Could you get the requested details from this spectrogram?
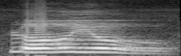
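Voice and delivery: loud, high, desperate call; old mother's piercing-pitched cry. A narrator's reading. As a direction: shout your son's name in alarm. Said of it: "criait la vieille".

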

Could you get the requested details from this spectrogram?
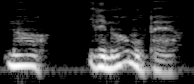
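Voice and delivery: usual speaking voice

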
